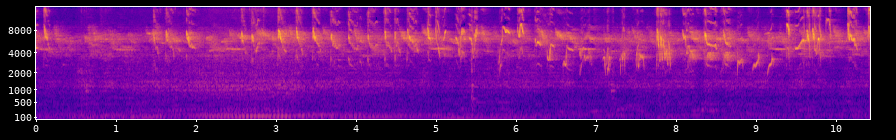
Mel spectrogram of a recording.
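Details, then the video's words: Mountain white-eyes answering one another in song, more birds joining in; dense flurries of high, sharp twittering notes and quick slurred whistles, steady through the stretch, with a soft low hum underneath. "Tidak butuh waktu lama pleci Monty lain pasti ikut bunyi"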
